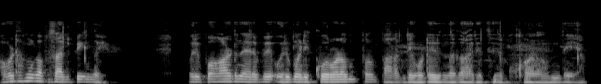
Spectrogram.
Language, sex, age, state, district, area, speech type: Malayalam, male, 18-30, Kerala, Kozhikode, rural, spontaneous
